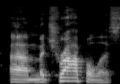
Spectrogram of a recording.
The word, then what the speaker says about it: Metropolis: Metropolis, that's how you pronounce it.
